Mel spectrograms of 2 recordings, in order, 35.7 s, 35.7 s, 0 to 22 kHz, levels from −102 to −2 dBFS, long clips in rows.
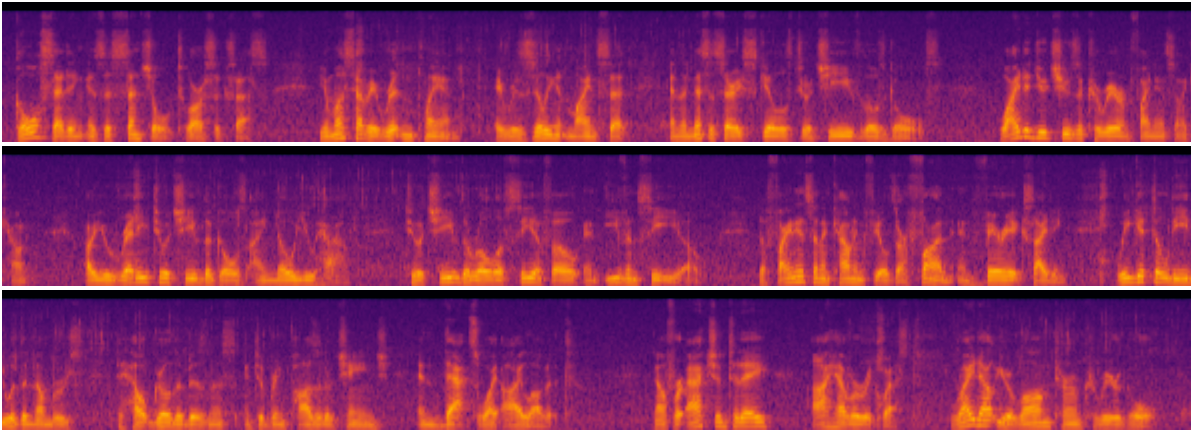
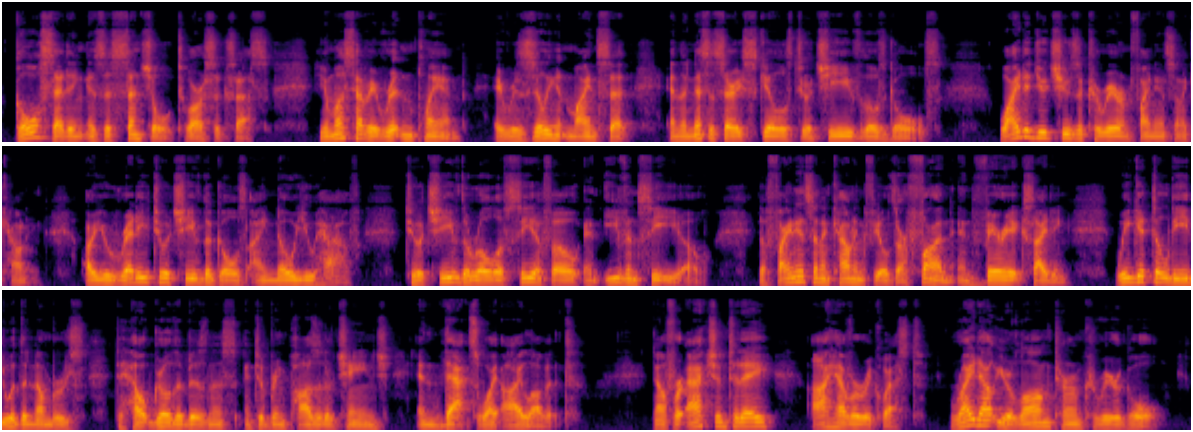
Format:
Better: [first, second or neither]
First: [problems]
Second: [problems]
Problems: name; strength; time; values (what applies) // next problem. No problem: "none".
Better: second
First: hiss; faint; throughout; 20 dB below the speech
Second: none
